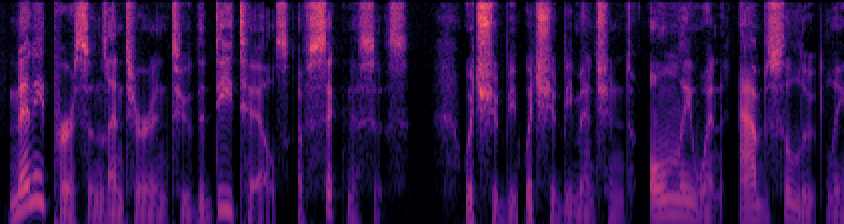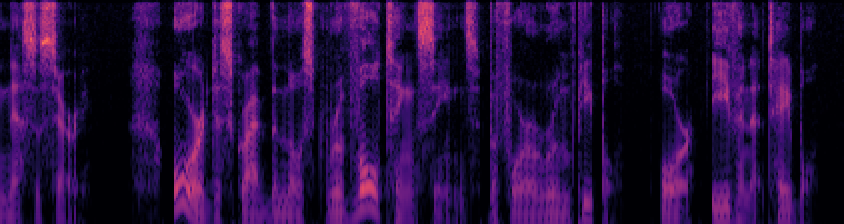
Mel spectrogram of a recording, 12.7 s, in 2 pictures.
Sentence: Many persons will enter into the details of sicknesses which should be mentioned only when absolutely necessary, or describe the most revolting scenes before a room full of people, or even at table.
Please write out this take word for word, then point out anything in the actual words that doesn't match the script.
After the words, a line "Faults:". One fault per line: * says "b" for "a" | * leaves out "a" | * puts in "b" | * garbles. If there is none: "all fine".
Many persons enter into the details of sicknesses which should be which should be mentioned only when absolutely necessary, or describe the most revolting scenes before a room people, or even at table.
Faults:
* leaves out "will"
* puts in "which should be"
* leaves out "full of"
